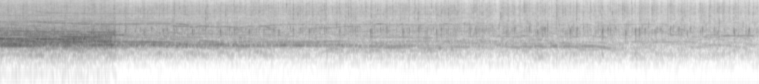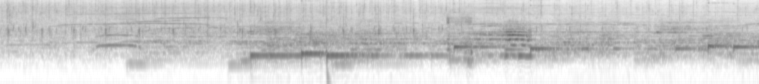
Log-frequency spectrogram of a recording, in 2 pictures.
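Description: Audience applauding, cheering and whistling as a brass band's final chord dies away in the first second, the applause slowly thinning out. About ten seconds in, a few held low brass notes sound over the clapping.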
